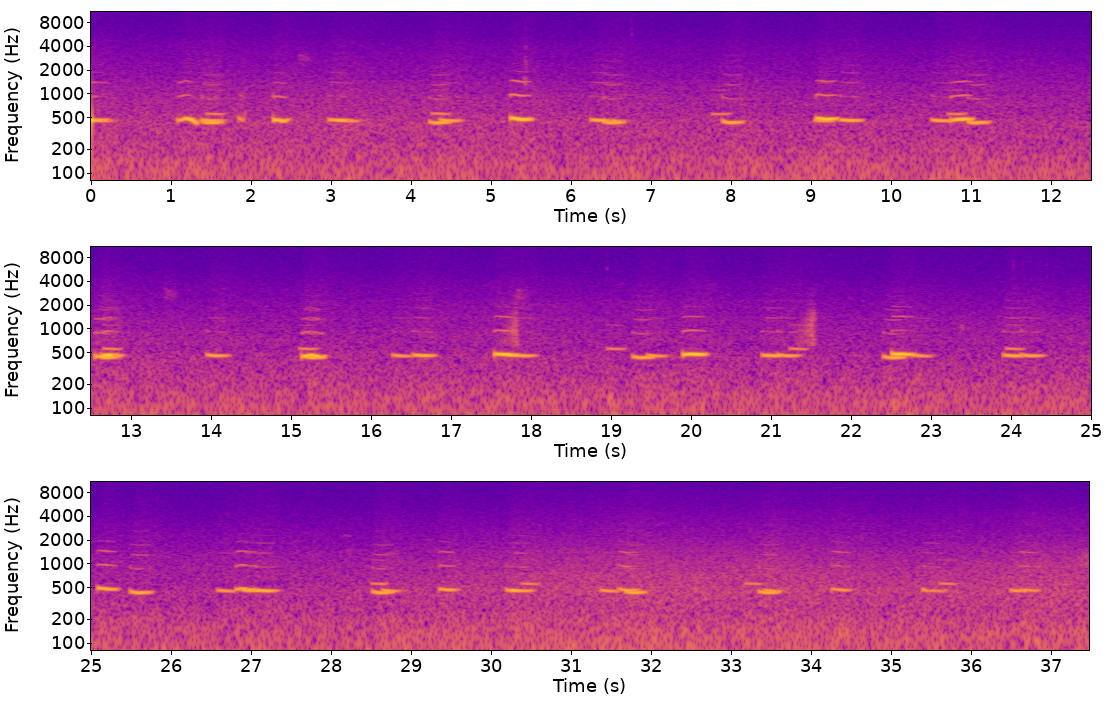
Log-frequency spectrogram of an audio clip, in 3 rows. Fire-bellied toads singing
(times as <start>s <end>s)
17.6s 18.2s, 19.0s 21.6s, 28.5s 30.7s, 33.2s 34.6s, 35.4s 35.9s, 36.5s 37.4s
